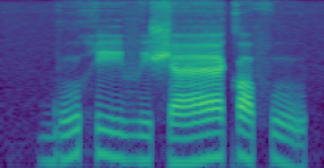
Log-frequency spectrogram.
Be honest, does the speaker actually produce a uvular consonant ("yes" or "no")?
no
